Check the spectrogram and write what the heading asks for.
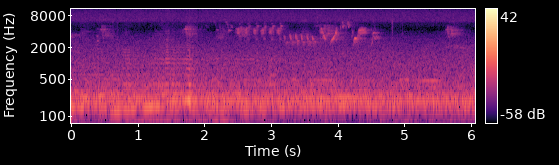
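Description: An insect buzzing close by with a steady low drone. A small songbird sings a quick trill of short high notes in the background near the middle.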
